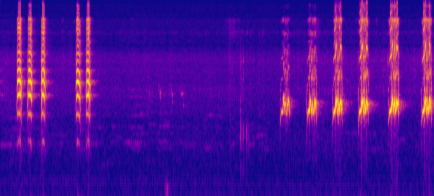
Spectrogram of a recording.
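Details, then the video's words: Leafbird song intended to provoke rival males: a burst of rasping doubled and tripled chips, a short pause, then a steady run of six clear whistled notes repeating roughly every half second. "Suara Burung Cucak Ijo Gacor Istimewa Membakar Emosi Lawan"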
